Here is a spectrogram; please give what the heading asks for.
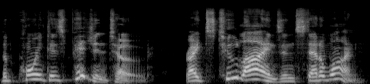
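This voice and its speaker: A man playing a blustery, boyish, quick-tempered bumbling husband in old-time radio comedy, with a folksy, slangy, argumentative way of talking. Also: high voice, wildly swooping pitch, fairly bright tone, dry recording, clean studio sound, heavily acted. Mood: joking.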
